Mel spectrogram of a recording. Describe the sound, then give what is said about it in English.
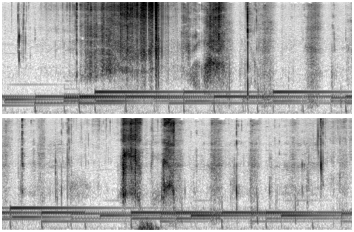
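Loud, irregular crunching of chips being chewed, with sharp bursts coming in clusters over a steady low tonal hum that runs throughout. “Just listen to the crunch, you guys.”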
